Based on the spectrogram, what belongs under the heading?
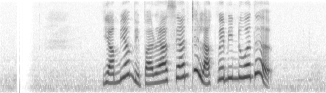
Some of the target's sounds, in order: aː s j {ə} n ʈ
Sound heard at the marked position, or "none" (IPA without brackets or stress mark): a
